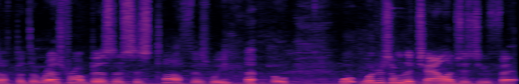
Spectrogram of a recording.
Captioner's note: chuckles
